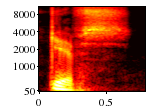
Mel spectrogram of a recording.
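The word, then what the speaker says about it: GIF: I say, I say GIFs. Hard G.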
